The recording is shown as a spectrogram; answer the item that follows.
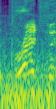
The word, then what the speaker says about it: Bradford: And then of course, because they've got so many T's left over, Bradford itself to me is spelled B-R-A-D, Brad, but in Bradford itself they do call it Brat, B-R-A-T, is that right, Bradford?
